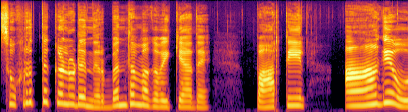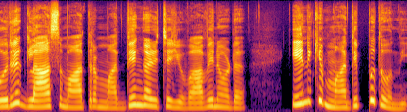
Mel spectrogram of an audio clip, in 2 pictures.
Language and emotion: Malayalam, happy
